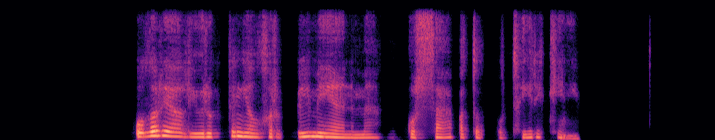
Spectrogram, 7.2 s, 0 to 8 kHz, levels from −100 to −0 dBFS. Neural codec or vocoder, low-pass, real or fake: codec, 24 kHz, 0.9 kbps, DualCodec; 7.2 kHz; fake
